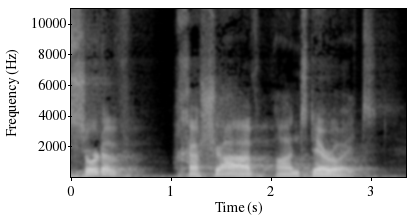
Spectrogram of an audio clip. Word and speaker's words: chashav: So David is saying, and use the word chashav. Sandra wants me to spell that. C-H-A-S-H-A-V.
